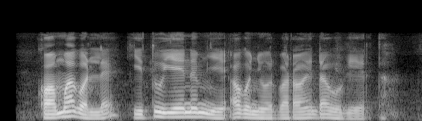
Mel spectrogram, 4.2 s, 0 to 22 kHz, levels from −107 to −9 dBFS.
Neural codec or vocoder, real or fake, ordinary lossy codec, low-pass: none; real; none; 7.2 kHz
